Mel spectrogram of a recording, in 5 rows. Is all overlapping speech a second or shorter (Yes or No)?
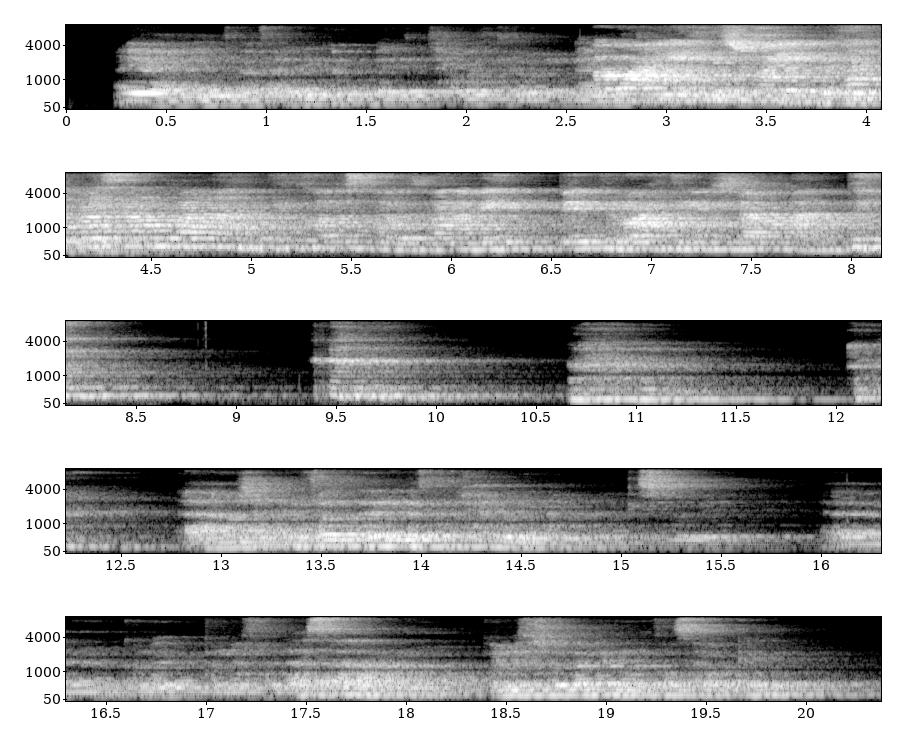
No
